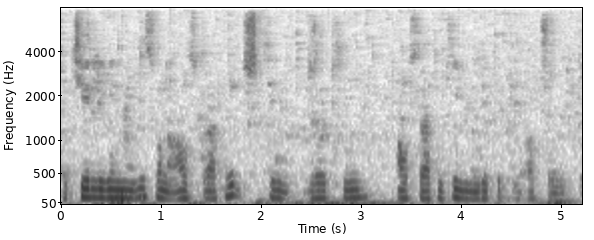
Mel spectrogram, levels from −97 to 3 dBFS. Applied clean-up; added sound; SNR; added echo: classical method log-MMSE.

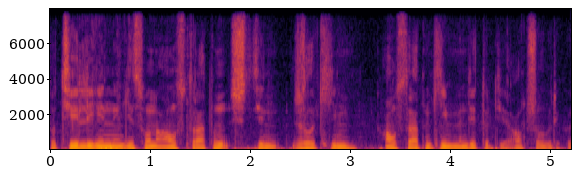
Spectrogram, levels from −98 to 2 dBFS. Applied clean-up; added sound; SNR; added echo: none; none; none; none.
